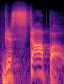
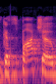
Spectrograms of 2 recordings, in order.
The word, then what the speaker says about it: Gestapo: Representative Marjorie Taylor Greene for mispronouncing the word Gestapo, which admittedly was actually pretty funny. Pelosi's gazpacho police spying on members of Congress.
